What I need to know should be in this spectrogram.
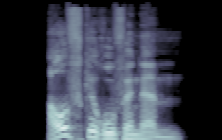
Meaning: strong dative masculine/neuter singular of aufgerufen
- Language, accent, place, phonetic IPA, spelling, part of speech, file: German, Germany, Berlin, [ˈaʊ̯fɡəˌʁuːfənəm], aufgerufenem, adjective, De-aufgerufenem.ogg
